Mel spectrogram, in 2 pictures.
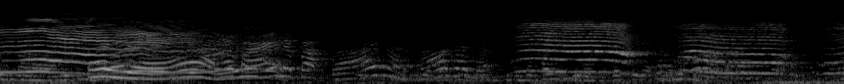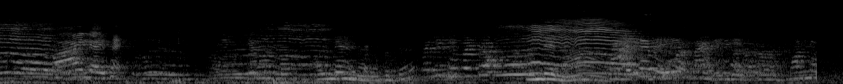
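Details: Baby boy crying after his third-month vaccinations: repeated loud, high-pitched wailing with brief gasps between bursts, a pain cry after the injection.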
